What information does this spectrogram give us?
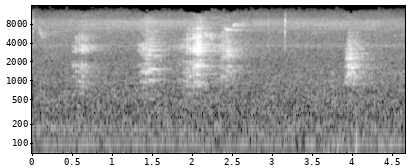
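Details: Macaws in an aviary at the back of a castle give harsh, raspy squawks in short bursts, about five spread over a few seconds, over a low steady hum.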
